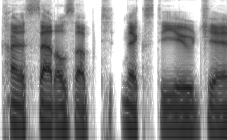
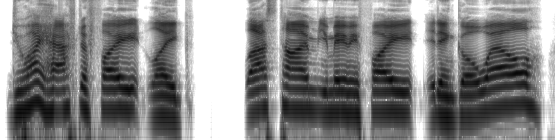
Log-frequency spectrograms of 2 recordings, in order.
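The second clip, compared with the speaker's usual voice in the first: a hint of a higher, whiny orc; slightly higher, pleading orc asking not to fight; timid orc voice; 7 semitones higher than usual. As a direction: plead like a reluctant big kid.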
